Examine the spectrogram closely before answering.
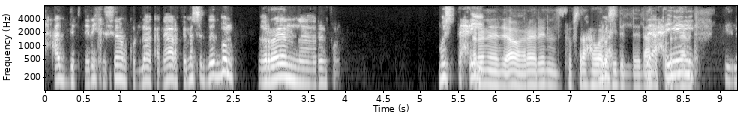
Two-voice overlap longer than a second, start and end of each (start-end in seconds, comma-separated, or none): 7.4-8.7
